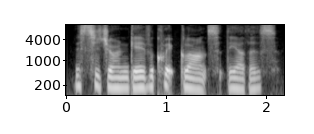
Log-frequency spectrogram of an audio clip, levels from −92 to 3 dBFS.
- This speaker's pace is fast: Yes, fast, 245 wpm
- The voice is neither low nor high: Yes, medium, 170 Hz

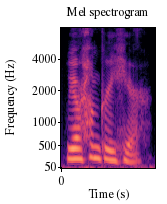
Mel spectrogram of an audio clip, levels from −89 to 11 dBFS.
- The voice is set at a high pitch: Yes, high, 205 Hz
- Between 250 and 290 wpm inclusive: Yes, fast, 255 wpm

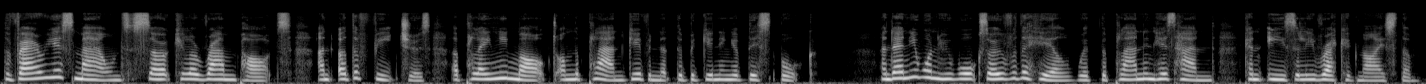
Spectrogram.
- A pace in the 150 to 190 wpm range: Yes, average, 160 wpm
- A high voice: Yes, high, 225 Hz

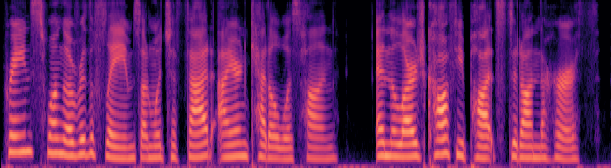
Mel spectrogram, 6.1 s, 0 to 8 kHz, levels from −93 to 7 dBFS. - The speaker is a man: No, female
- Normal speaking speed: No, fast, 225 wpm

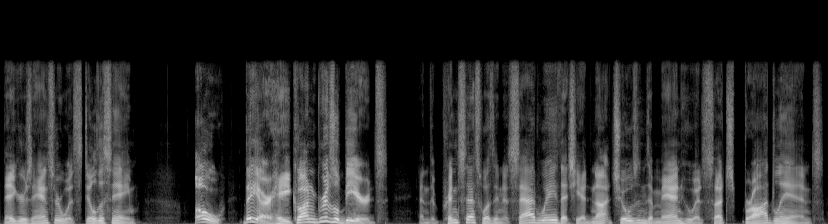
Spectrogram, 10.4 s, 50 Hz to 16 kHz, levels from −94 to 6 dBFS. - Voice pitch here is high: No, medium, 140 Hz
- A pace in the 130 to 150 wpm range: No, average, 185 wpm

